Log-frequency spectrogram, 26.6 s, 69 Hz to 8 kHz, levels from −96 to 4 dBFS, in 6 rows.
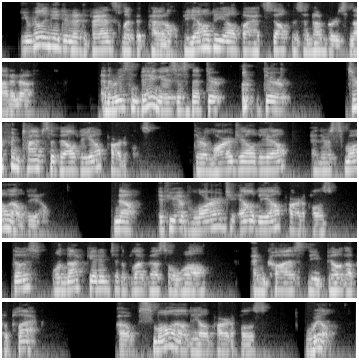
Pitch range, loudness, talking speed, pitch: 110-145 Hz, -16 LUFS, 150 wpm, 130 Hz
